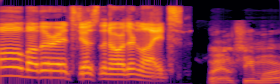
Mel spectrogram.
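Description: A man calls out loudly.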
